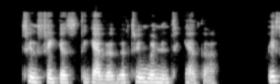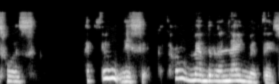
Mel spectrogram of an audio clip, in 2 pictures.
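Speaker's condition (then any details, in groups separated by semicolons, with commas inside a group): Muscular dystrophy; progressive muscle wasting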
